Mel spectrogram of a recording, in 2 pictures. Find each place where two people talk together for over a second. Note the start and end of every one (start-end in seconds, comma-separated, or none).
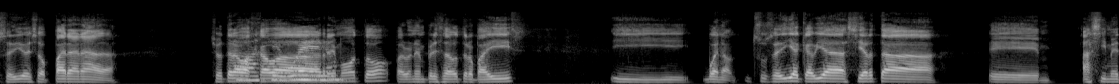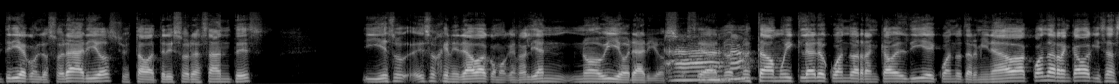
2.3-3.5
